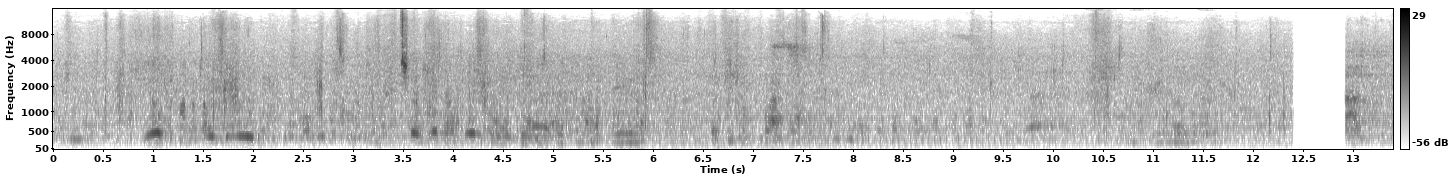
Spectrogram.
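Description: Dry leaves rustle and crunch under a small monkey's feet.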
